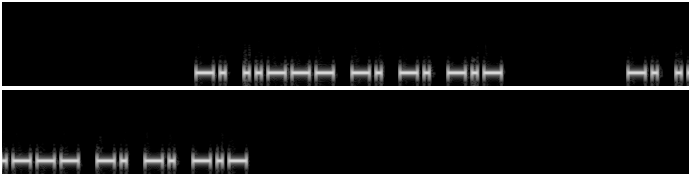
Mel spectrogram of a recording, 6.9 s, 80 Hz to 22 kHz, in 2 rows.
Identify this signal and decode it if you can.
Morse code, heard as a keyed tone, about 40 wpm, 700 Hz. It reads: N2NNK N2NNK
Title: USA Call Signs - 5 Characters - Repeated 2x - 40wpm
